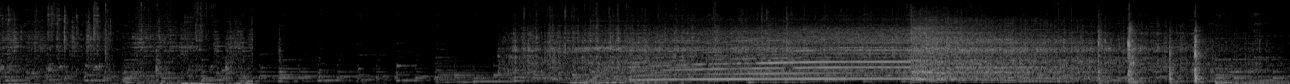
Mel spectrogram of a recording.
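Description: An electric spice grinder whirs steadily for a few seconds, grinding freshly toasted five-spice into a dry powder, its motor pitch rising slightly before giving way to rattling and clinking.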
